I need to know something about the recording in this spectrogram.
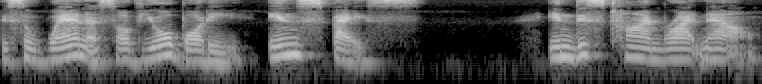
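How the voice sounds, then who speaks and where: Very slow, low-pitched woman guiding meditation. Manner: soothing, gentle, with long pauses between short phrases. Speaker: meditation guide. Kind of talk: guided meditation.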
